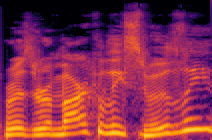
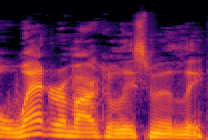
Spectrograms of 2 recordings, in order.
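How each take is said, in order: First: Questioning rise on smoothly, rereading a misread line; puzzled rereading. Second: Said in the usual way. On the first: Real, not acted. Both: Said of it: "That, that, oh".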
